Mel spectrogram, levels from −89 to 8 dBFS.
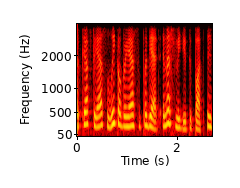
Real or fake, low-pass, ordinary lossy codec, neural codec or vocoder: fake; 3.6 kHz; Opus, 32 kbps; codec, 16 kHz, 0.5 kbps, FunCodec, trained on LibriTTS, 25 frames a second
